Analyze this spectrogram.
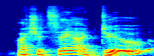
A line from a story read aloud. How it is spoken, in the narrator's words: Allegra exclaimed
